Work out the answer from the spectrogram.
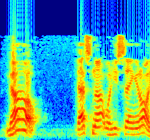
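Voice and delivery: loud, high, abrupt "No"; emphatic rejection. Real, not acted. Preacher rejecting others' reading of Paul, emphatic.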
